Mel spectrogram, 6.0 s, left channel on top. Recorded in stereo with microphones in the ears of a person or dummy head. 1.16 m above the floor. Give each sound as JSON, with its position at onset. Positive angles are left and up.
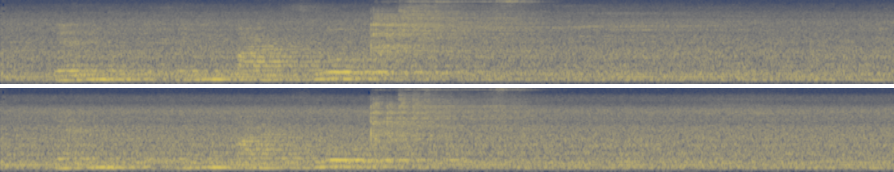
{"t": 0.3, "sound": "a woman speaking", "side_deg": 15, "distance_m": 5.0}
{"t": 2.5, "sound": "a dropped coin", "side_deg": -20, "distance_m": 5.5}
